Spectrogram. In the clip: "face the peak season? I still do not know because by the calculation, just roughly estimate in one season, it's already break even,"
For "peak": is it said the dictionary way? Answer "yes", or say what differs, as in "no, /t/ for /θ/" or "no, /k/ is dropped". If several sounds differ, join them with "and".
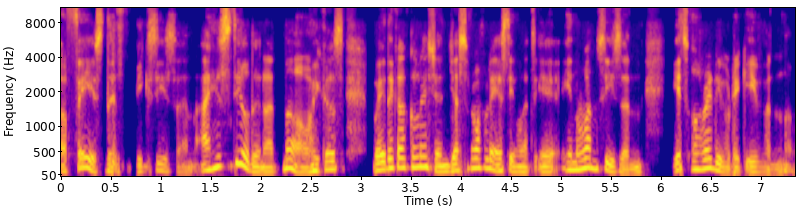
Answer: no, /b/ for /p/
